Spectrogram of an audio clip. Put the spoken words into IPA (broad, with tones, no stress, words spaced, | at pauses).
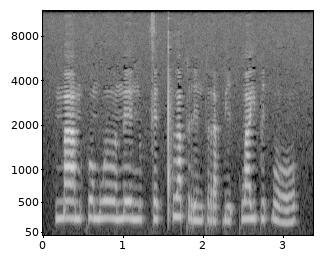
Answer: maː˧m ko˧mwɤː˧ neː˧ŋɯ˨˩k̚se˦˥k̚pʰɯ˥˩a̯ pri˩˦npra˨˩p̚ji˨˩ʔ kwa˥˩jpi˦˥t̚woː˩˦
